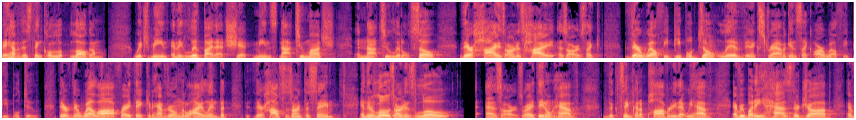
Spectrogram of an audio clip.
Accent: United States; I think I could talk shit about my country in all sorts of different contexts all day long, but I am an American and this is where I belong.

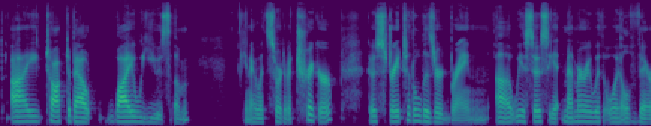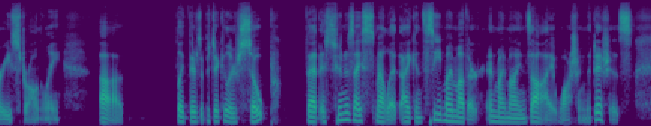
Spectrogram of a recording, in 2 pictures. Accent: Chicago, Illinois, United States; I'm from Chicago.

